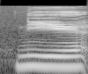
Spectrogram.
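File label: "nie", Chinese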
